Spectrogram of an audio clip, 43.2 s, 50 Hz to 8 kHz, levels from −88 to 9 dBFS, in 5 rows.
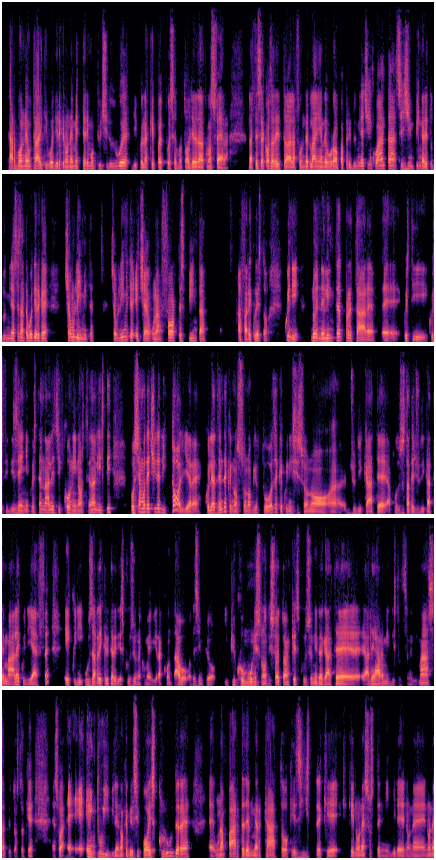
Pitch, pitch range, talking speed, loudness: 115 Hz, 100-145 Hz, 200 wpm, -20 LUFS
